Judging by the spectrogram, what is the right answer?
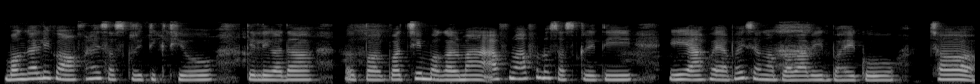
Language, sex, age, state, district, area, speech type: Nepali, female, 30-45, West Bengal, Darjeeling, rural, spontaneous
